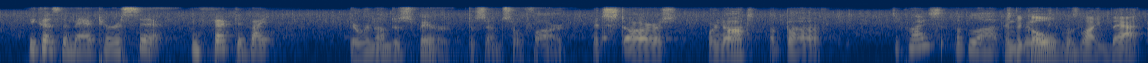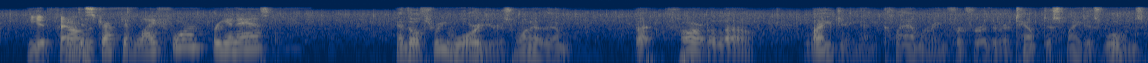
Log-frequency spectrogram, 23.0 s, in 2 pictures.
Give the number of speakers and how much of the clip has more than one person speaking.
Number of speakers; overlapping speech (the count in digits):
5, about 7%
